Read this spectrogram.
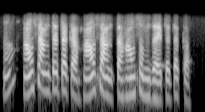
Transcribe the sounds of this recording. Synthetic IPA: ɦãɦãw̃sãŋɡ̚t̪at̪akaɦãwsãŋɡt̪aɦãw̃səmd͡zajt̪at̪aka

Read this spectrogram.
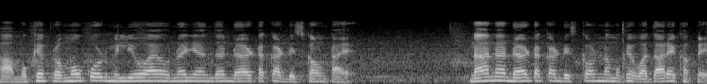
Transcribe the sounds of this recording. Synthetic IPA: ɦa̰ːmũːkʰepɾɐmokoːɾɖmɪlijoaːɦeʊnəd͡ʑeːɐ̃nd̪əɾɗɐɾʈɐkaɖɪskaːʊ̃ɳʈaːɦḛː | nɐnɐɗɐʈɐkaɖɪskãːʊ̃ɳʈnɐmũːkʰeʋɐd̪aːɾekʰɐpeː

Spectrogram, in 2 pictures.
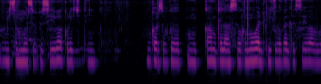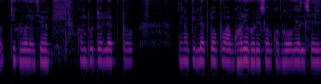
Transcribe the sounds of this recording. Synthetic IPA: oɦisə̃ɦəmɾasəbkeseʋakəɾɛt͡ʃʰu̥t̪in | unkəɾsəbʱkekamkelasokəɾmobajlʈʰikbʱɔɡelt̪ɔseʋaʈʰikbʱod͡ʒajt͡ʃʰɛkəmpjuʈəɾlɛpʈɔp̚ | d͡ʒenakilepʈɔpoabɡʱəɾeɡʱəɾesəbʱkebʱoɡelt͡ʃʰɛ

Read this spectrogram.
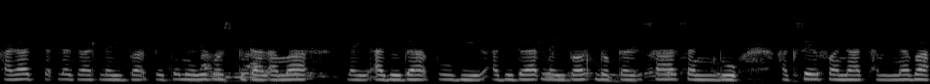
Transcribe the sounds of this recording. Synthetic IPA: hɐɾat͡ʃɐt̚lɐɡɐlɐjbɐbeteɾneɾiɦospitalɐmɐlɐjɐdudɐpubiɐdudɐlɐjbɐdɔk̚tɐɾsasɐnbuhak̚selpʰɐnɐtʰɐmnɐbɐ

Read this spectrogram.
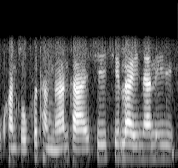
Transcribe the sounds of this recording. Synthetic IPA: kʰankʰawpʰɯt̪ʰːaŋnant̪ʰajseselajnani

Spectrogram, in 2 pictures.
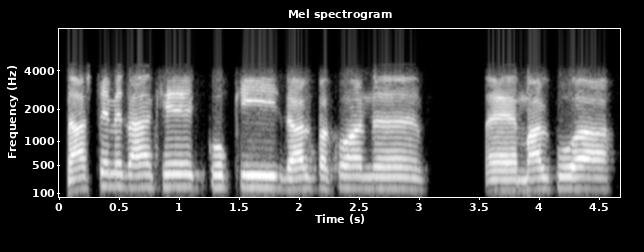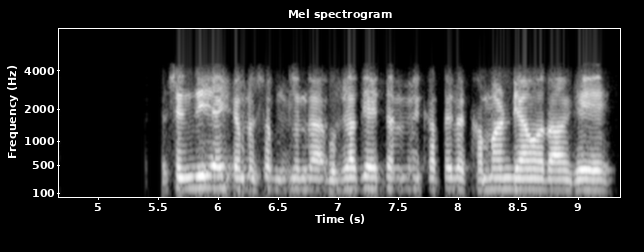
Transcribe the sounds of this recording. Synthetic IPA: naːst̪emẽt̪ɐʋ̤ãkʰeːkoːkid̪aːlpɐkʰʊaːn | ɛ̃ːmaːlpua | sɪ̃nd̪ʱiaːit̪ɐmẽsɐbʱlɐ̃ŋɡaɡʊd͡ʑɾaːt̪iaːit̪ɐmmẽkʰɐpet̪ɐkʰɐməɽ̃ɗijãːũãt̪ɐʋ̤ãkʰeː

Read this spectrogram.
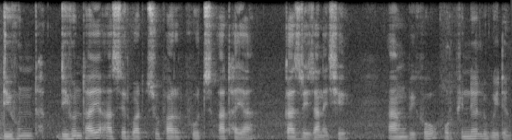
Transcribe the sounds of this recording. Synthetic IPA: diɦuntʰaja̰siɾbadsupʰaɾpʰutsatʰaja | kazɾizanajsɯ | aŋbikʰɔuɾpʰinːɯluɡɯjdɯŋ

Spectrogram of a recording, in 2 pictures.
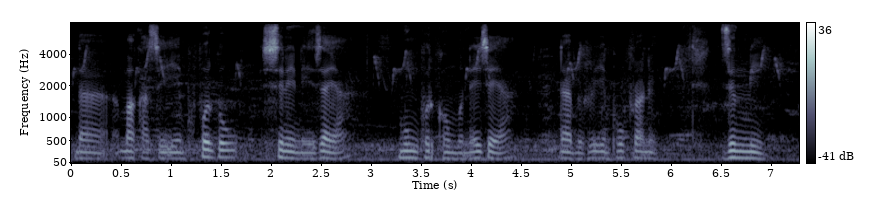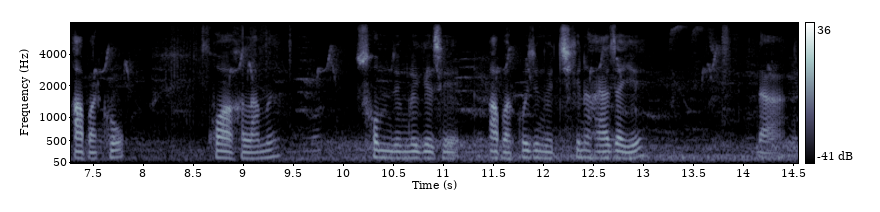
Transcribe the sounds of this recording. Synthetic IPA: damakʰaseempʰɔpʰɯɾkʰɯw | sinenḛzaja | muŋpʰɯɾkʰɯwmɯnajzajadabipʰɯɾempʰɯwpʰɾa̰nɯ | zɯŋni | abaɾkʰɯw | kʰwakʰalamɯ | sɔmzɯŋlɯɡeseabaɾkʰɯwzɯŋɯtʰi̥kʰinɯɦajazajɯ | da̰

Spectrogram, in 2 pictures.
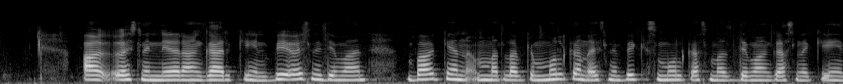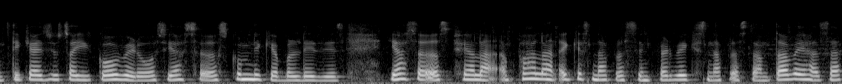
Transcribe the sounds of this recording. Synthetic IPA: aəsʲnɐneːɾanɡɐɾkiːnbeəsnid̪iʋaːn | baːkjɐnmɐt̪lɐbkimulkɐnəːsnɐbekismulkɐsmɐnzd̪iʋaːnɡɐsnɐkiːnt̪ikʲazusajikoːʋiɖoːsjasɐəskumnikebəlɖizizjasɐəspʰelapʰəɦlanʔəkisndɐpɾɐsinpeɽbeki̥sndɐpɾɐst̪amt̪ɐbɐjɦɐsɐ

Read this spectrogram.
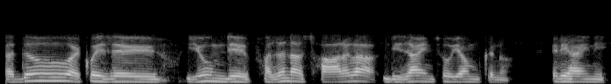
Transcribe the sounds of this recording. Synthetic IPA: ɐduɐjkʰojz̬ejumdepʰɐzɐnasaɾɐɡadizajnsujɐmkɯnɔ | eɾiɦajni

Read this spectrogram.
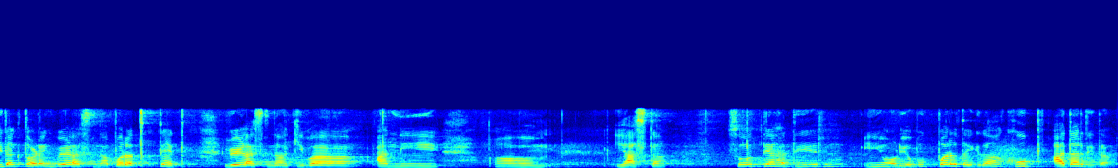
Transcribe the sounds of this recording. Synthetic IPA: kid̪akt̪ʰɔɽɛ̃ŋkʋeɭəsnapəɾət̪ːɛ̃t̪ʋeɭasnakĩw̃ʋaːni | jast̪a | sɔt̪jaɦat̪iːɾĩɔɽijobuk̚pəɾət̪aikd̪akʰuːpad̪ʱaɾd̪id̪a

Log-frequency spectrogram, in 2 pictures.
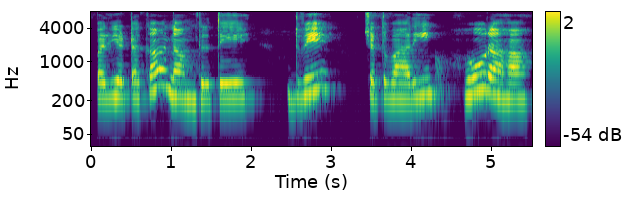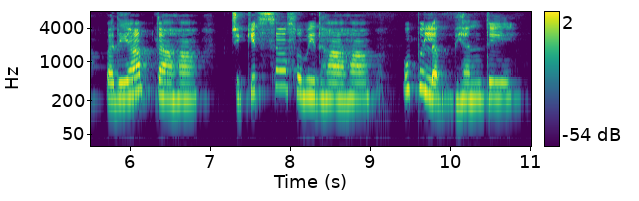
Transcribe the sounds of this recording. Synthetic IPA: pɐɾjɐʈəkanaːmkɾɪt̪eː | d̪ʋeː | t͡ʃɐt̪ʋaːɾihoːɾaɦapɐɾjaːp̚t̪aːɦɐ | t͡ʃɪkɪt̪saːsuʋɪd̪ʱaːɦɐ | ʊpləbʱjɐnt̪eː

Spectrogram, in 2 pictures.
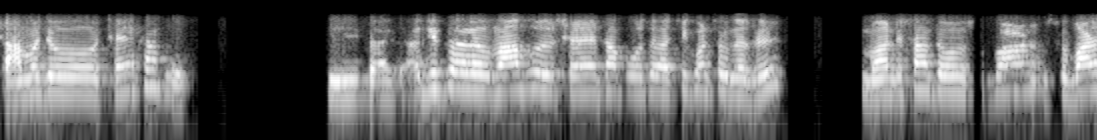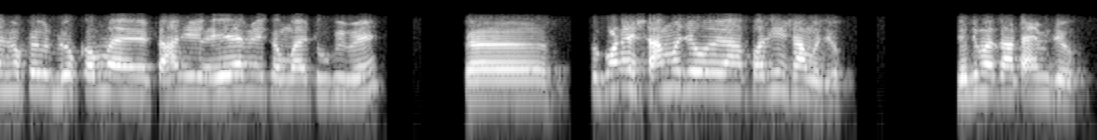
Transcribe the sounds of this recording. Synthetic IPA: ʃa̰ːməd͡ʑoːt͡ɕʰɐẽkʰãːpo | ʈʰiːtaekɐʄʊ̆t̪ɐmãːbɪt͡ʃʰɐɦɪ̃kʰãːpoːt̪ɐɐt͡ɕikoːnɪsɐɡʱənd̪asɪ | mãːɗɪsãt̪ʰosʊbʱaːɽ̃sʊbʱaːɽ̃mẽkʰeɓijokɐmaːɦet̪ɐʋ̤ãd͡ʑiːeːɾamẽikɐmaːɦeʈuːbimẽ | t̪ɐ | sʊbʱaːɽ̃eʃaːməd͡ʑoːjãːpɐɾiẽʃaːməd͡ʑoː | d͡ʑɐʄɪmãt̪ɐʋ̤ãʈaːɪmɗijoː

